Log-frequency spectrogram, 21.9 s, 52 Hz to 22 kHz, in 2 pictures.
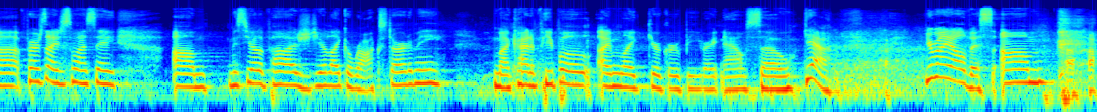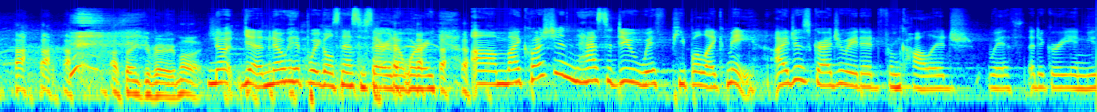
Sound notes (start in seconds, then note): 10.5 laughing; 11.0 imitating elvis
